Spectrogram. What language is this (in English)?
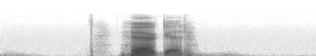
Swedish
